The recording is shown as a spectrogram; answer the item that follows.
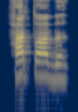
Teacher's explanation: یہ جو آخر میں با ہے یہ حروف قلقلہ میں سے، اس کو جھٹکے کے ساتھ پڑھیں گے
